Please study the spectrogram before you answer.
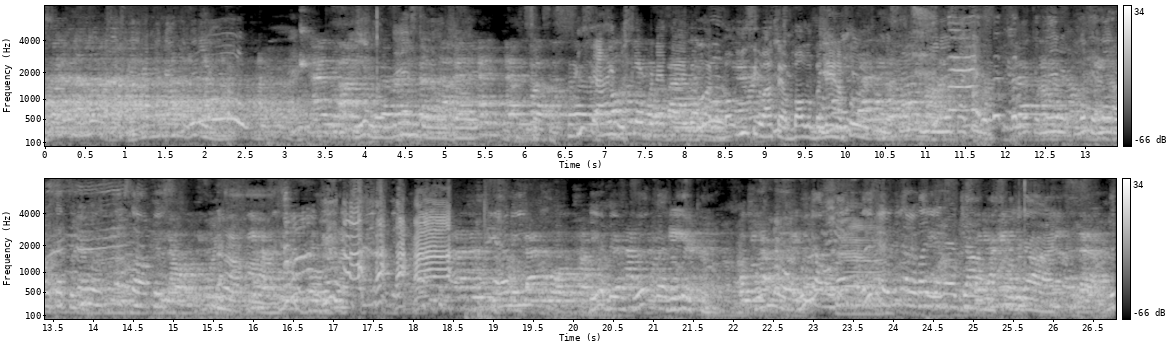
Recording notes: Live In Broadripple. As we record our first live audience taping and pop off my annual Fall Party/Wine Tasting event.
